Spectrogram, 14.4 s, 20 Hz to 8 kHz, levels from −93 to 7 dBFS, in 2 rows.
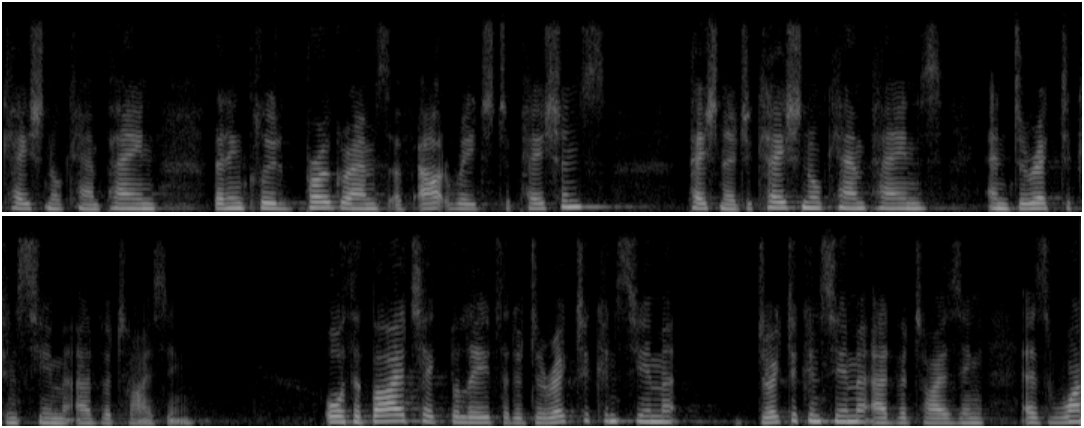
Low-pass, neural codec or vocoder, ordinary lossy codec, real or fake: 7.2 kHz; none; Opus, 16 kbps; real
